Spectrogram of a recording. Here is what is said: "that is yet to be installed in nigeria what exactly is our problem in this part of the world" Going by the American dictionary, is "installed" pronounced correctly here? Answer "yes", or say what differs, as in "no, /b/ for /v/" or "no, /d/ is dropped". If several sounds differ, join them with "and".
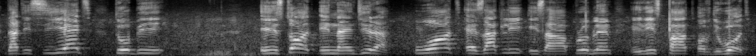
yes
